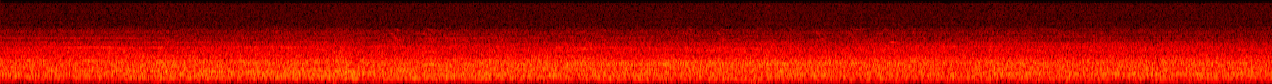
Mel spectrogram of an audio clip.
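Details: Loud, even rumble of a passing train or heavy traffic throughout, with no animal sounds.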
